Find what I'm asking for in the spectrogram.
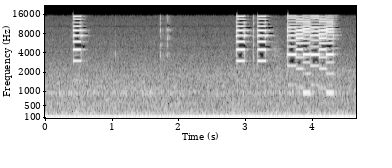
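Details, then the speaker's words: EMAX Nighthawk Pro built-in BLHeli ESC programmed via throttle, active braking set to on: short high beeps, then rising musical tones over a low motor hum. Confirmation that the setting was saved. "and that indicated that it was saved"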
